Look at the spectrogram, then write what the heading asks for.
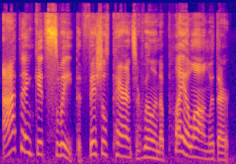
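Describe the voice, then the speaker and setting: A woman playing a gentle, sweet, easygoing young woman in an anime-style video game. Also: a little high, big pitch swings, normal speed, a little hiss or hum. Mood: amused, kindly.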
